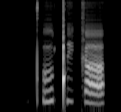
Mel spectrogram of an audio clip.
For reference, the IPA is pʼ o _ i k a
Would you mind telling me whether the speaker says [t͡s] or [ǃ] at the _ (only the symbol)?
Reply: ǃ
